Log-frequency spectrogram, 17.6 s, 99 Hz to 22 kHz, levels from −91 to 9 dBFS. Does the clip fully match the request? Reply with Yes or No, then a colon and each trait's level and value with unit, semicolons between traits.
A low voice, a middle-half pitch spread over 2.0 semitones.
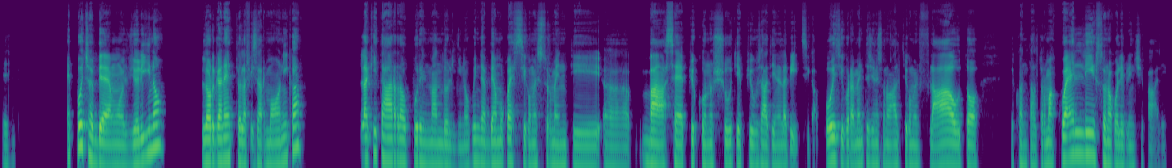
Yes: low, 110 Hz; average, 2.9 semitones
